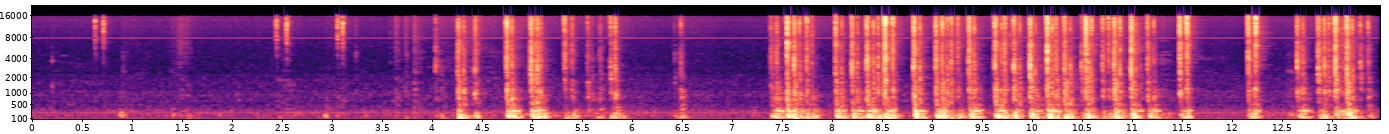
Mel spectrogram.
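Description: Typing on a computer keyboard: a few scattered key clicks at first, then quick runs of keystrokes from about four seconds in, with short pauses between words.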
